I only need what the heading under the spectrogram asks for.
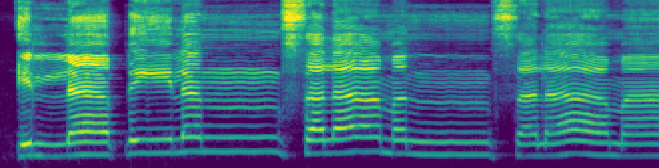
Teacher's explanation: الا قیلا سلاما سلاما، الا لام پر تشدید ہے تو آپ نے ذرا اس کو سختی کے ساتھ اور ٹھہر کر آپ نے اس کو ذرا ادا کرنا ہے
